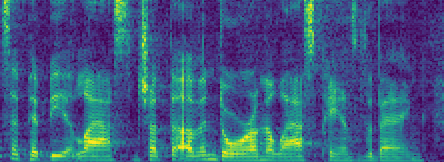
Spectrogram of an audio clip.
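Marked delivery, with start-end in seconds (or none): none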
